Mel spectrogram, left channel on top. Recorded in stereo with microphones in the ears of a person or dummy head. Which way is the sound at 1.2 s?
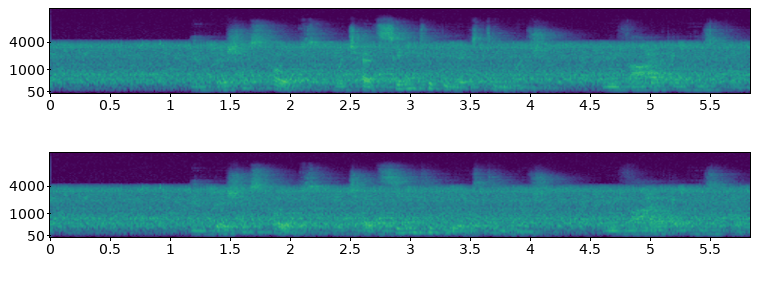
Centre (ahead or behind).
